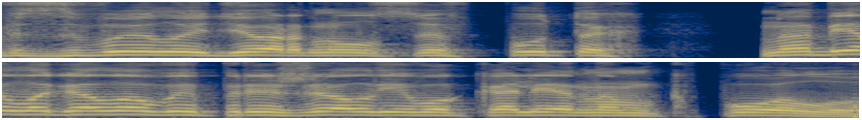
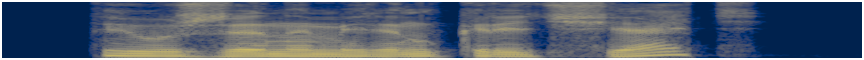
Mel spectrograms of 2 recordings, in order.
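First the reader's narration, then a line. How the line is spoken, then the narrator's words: Soft purring alto, close. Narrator (Russian): По-кошачьему замурлыкал мягкий альт у самого его уха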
